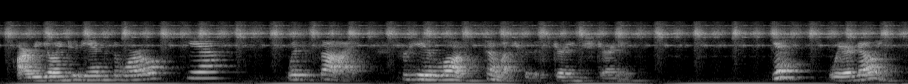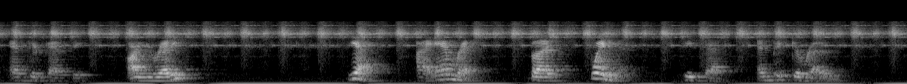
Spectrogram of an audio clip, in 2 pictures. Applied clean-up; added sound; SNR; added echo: none; Bell; 0 dB; reverberation time 0.7 s.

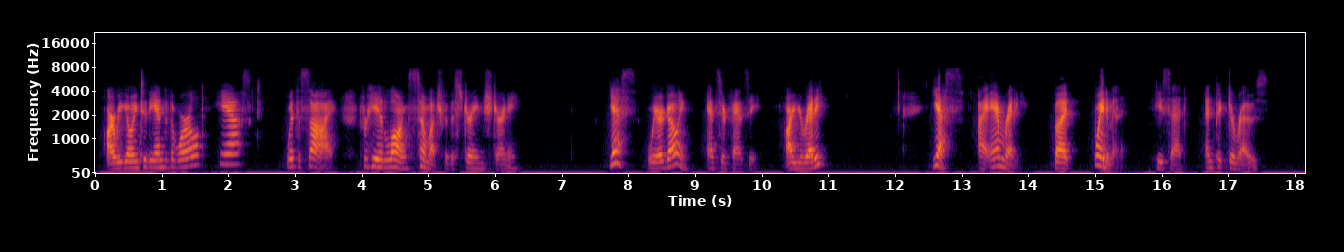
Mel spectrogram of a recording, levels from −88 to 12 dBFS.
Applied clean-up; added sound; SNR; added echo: none; none; none; none.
